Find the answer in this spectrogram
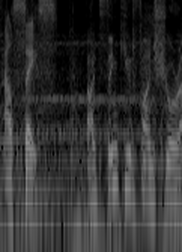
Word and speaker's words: Alsace: I gotta practice that pronunciation. Alsace. Alsace. Not Alsace. Alsace.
